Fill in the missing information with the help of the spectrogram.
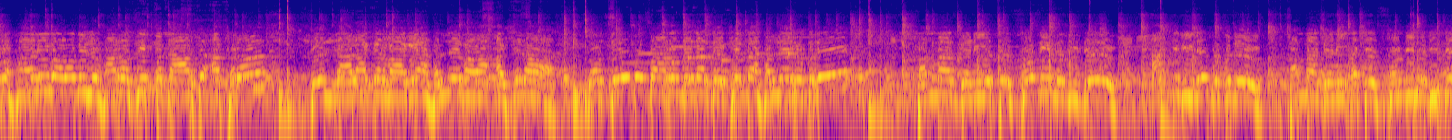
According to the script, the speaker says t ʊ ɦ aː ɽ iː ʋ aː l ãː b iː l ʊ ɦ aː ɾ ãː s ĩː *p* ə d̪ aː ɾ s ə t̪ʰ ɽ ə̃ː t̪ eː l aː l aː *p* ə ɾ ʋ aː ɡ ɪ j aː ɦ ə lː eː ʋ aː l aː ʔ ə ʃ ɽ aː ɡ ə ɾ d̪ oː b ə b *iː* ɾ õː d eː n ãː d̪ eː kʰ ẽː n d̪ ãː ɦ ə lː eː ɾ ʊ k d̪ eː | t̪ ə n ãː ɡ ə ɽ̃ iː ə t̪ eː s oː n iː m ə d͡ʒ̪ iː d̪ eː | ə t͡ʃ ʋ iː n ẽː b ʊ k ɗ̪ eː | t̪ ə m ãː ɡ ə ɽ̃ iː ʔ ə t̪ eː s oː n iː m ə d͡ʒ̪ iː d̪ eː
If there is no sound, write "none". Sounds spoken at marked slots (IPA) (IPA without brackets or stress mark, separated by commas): p, k, aː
